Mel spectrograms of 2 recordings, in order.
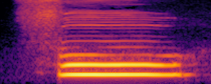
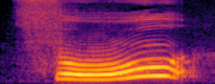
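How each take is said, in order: First: The syllable is said in Cantonese tone one. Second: The syllable is said in Cantonese tone two. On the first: "C is tone one" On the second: "B is tone two"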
